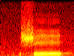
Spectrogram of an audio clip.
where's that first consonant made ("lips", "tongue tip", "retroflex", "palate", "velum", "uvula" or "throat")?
retroflex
